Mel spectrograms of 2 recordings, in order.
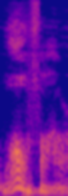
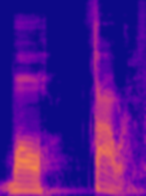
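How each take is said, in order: First: The second part starts with an 'fl' sound. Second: The second part starts with a 'th' sound. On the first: The speaker calls it wrong. "they said Tremel Wallflower coming in. I was like" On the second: The speaker calls it right. "I know that it is Wall Thower"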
